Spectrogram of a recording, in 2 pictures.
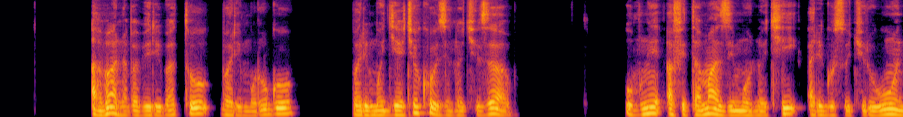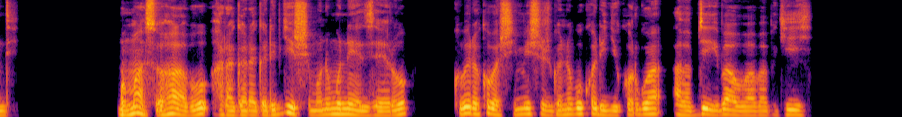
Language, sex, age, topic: Kinyarwanda, male, 18-24, health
